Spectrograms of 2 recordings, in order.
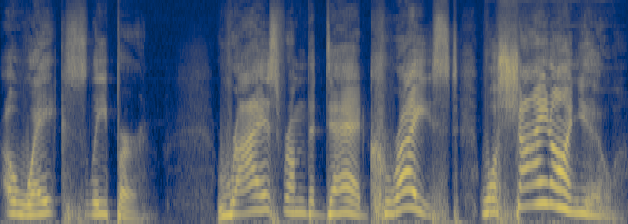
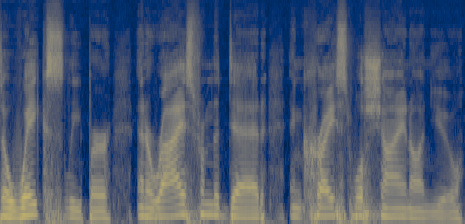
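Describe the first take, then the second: First: It is said loudly, almost shouted. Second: It is read in a normal speaking voice.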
